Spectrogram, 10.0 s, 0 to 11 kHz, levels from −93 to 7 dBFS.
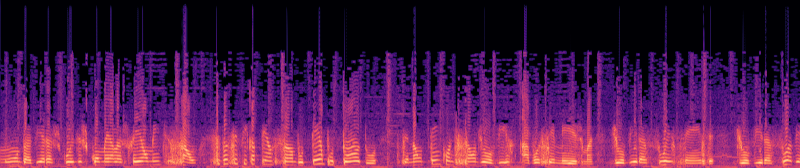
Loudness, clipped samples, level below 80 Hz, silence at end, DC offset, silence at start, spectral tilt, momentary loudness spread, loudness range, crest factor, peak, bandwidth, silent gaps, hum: -11 LUFS; 0.1%; -38 dBFS; 0 s; under 0.1%; 0 s; -6 dB/octave; 5 LU; 1 LU; 10 dB; 0 dBFS; 7.8 kHz; none; none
